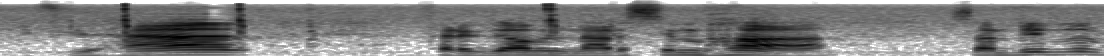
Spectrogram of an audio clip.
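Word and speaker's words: नरसिंह: If you have, for example, Narsimha, some people pronounce it as Narsingha. That is because they are not dropping ga. So the correct pronunciation is almost like singha, except that you should drop the ga.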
